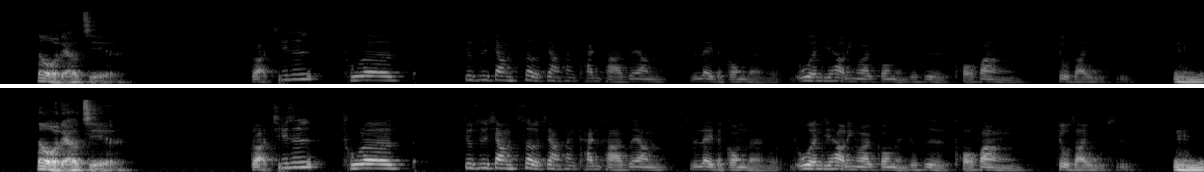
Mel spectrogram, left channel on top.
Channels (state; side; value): quieter; left; 11.8 dB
